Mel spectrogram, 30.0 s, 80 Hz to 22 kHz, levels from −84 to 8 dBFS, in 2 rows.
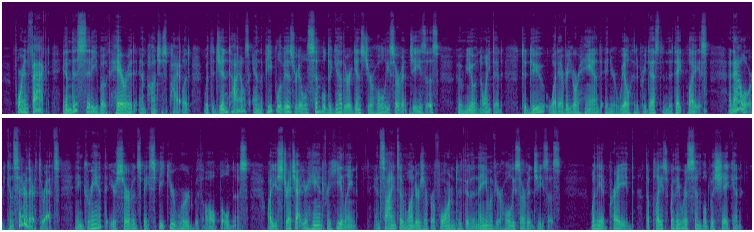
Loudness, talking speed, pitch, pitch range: -28 LUFS, 190 wpm, 115 Hz, 95-125 Hz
